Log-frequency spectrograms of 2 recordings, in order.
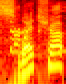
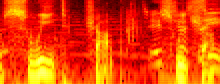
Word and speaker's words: Sweet Shop: Now, some people mispronounce it as sweatshop. No. Sweet Shop.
